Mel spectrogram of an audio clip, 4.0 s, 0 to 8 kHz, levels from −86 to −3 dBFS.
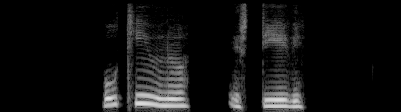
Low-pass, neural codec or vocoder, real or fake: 7.2 kHz; codec, 16 kHz, 0.5 kbps, X-Codec, WavLM features, trained on Multilingual LibriSpeech; fake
